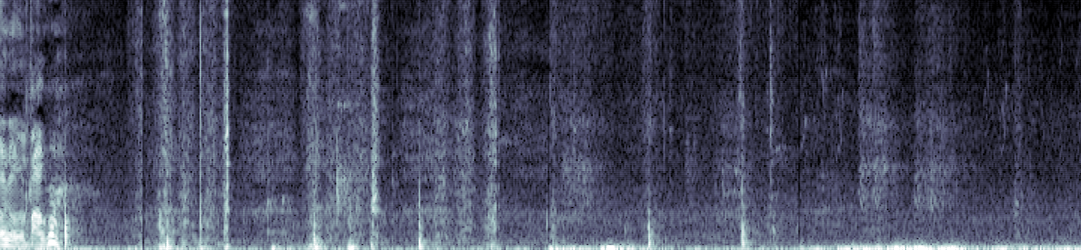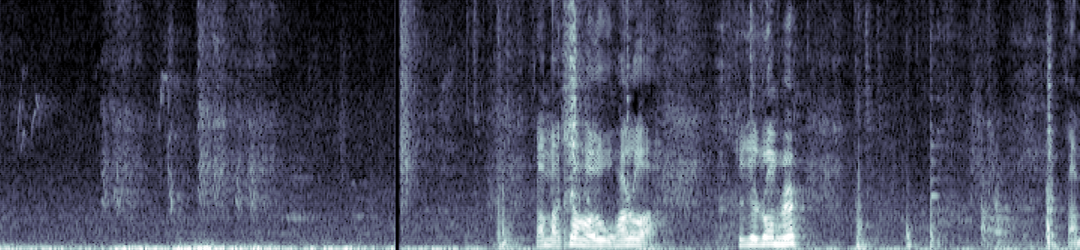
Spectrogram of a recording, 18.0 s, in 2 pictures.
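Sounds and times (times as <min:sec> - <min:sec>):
crows cawing: 0:09.8 - 0:11.3, 0:14.5 - 0:15.0.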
